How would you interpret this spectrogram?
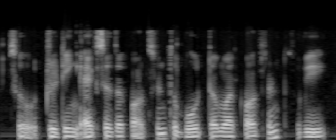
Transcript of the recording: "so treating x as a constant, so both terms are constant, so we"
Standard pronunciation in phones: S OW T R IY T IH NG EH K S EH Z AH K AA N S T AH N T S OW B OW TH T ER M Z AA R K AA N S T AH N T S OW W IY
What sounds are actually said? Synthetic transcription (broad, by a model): S OW T R IY T IH NG EH K S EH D AH K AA N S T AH N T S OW B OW T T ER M AA R K AA N S T AH N T S OW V IY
